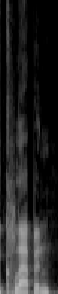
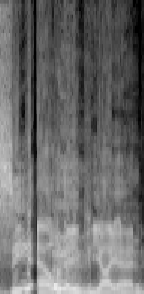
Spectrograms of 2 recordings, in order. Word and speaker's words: Clapin: So it was directed by Jeremy Clapin. Listen, I don't know how to pronounce it, but I don't think that's how you pronounce it. It's Clapin.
